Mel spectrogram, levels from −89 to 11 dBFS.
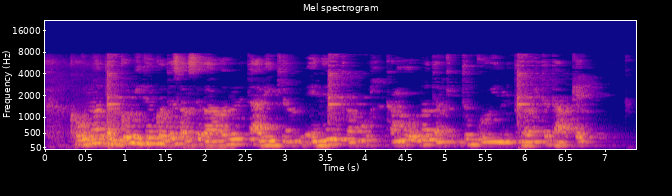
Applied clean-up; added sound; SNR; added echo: classical method WPE with log-MMSE.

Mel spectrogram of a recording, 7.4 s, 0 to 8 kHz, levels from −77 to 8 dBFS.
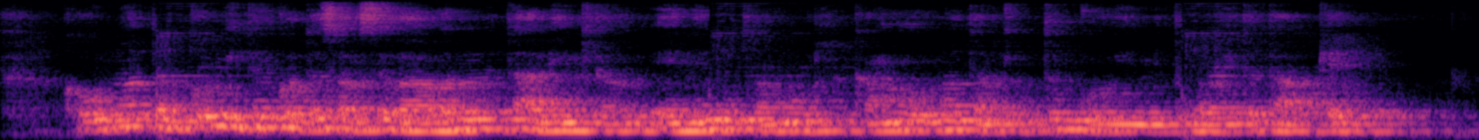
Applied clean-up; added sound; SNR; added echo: neural separator model SepFormer DNS4.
